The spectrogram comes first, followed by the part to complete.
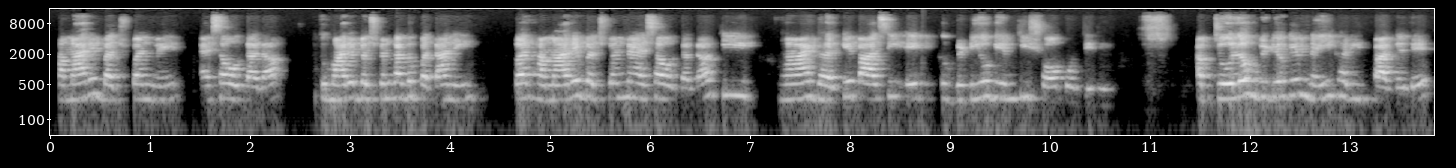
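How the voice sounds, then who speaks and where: A woman teacher giving a finance lecture. She explains slowly, repeats key terms and keeps checking that everyone understands. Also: high-pitched, distant mic. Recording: echoey room, speaker away from mic.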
